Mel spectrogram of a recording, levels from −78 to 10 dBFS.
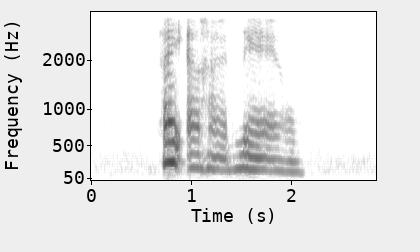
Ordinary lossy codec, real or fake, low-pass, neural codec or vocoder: none; fake; 3.6 kHz; codec, 16 kHz, 16 kbps, FunCodec, trained on LibriTTS, 50 frames a second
